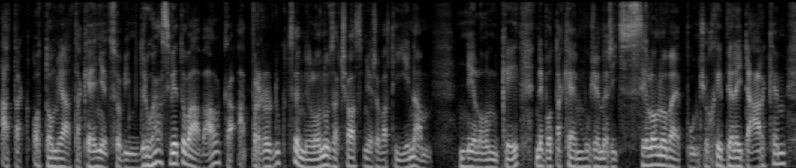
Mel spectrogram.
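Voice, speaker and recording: This man has a normal speaking voice, fairly low in pitch with ordinary pitch variation, and he talks at a moderate pace on a very clean recording with a silent background. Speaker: culinary author and menu collector. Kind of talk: historical scene-setting narration. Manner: vivid, storytelling, imaginative; warm, bantering.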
